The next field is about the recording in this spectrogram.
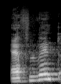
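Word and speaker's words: affluent: बस ए और ई का फर्क है, एफ्लुएंट और इफ्लुएंट।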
